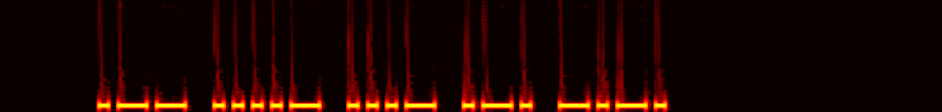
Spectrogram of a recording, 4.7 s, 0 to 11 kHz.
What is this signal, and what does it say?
Morse code, heard as a keyed tone, about 33 wpm, 700 Hz. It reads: W4VRC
